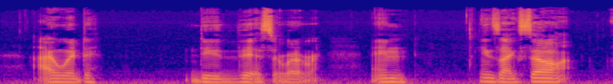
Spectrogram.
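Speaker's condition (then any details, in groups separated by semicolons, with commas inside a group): Traumatic brain injury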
